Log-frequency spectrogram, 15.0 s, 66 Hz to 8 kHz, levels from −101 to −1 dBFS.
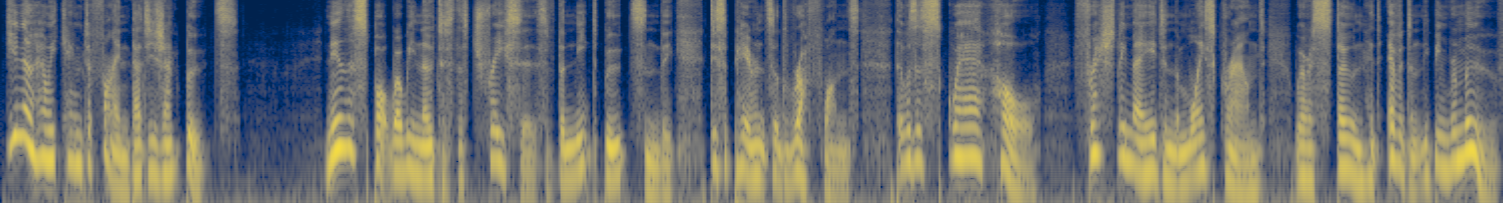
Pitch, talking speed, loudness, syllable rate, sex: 140 Hz, 190 wpm, -21 LUFS, 5.3 syllables/s, male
